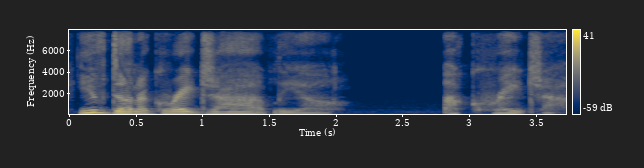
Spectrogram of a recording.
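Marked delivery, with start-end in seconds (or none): 2.8-3.6 soft unvoiced whisper of praise. Real, not acted. Whispering praise to Leo after a reading. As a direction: breathe it gently like a secret.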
